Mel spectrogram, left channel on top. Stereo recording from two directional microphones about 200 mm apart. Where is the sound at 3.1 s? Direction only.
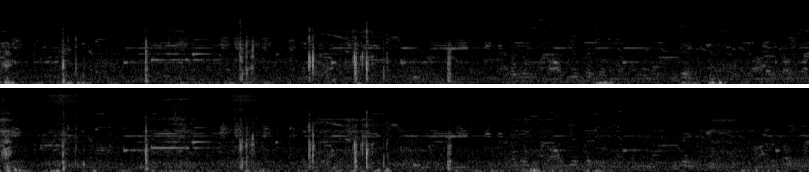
5° left (ahead or behind).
